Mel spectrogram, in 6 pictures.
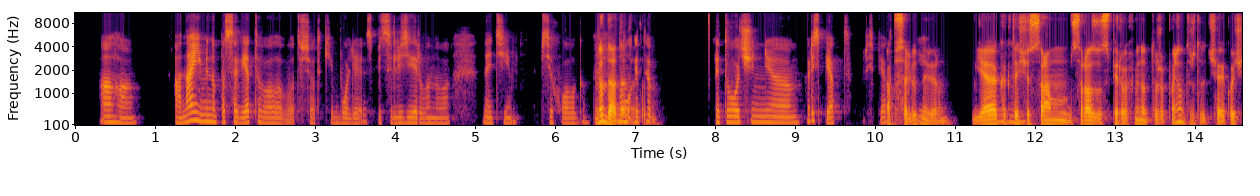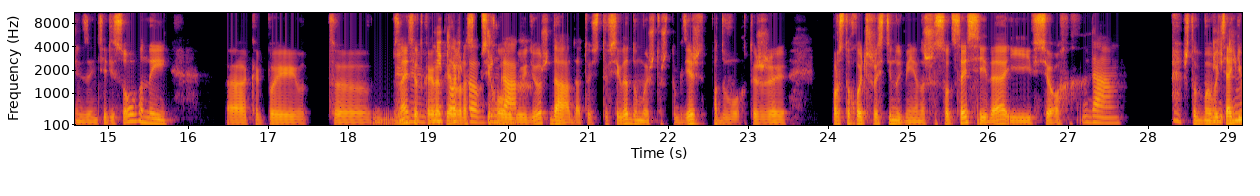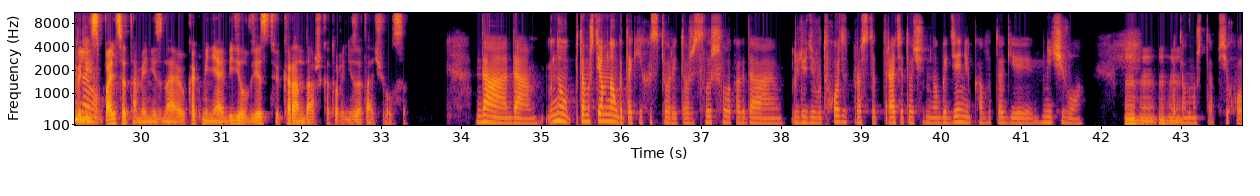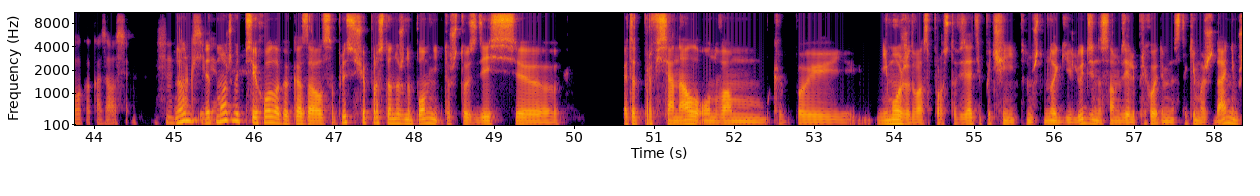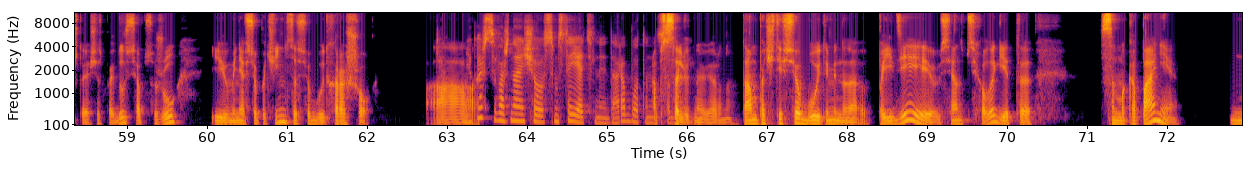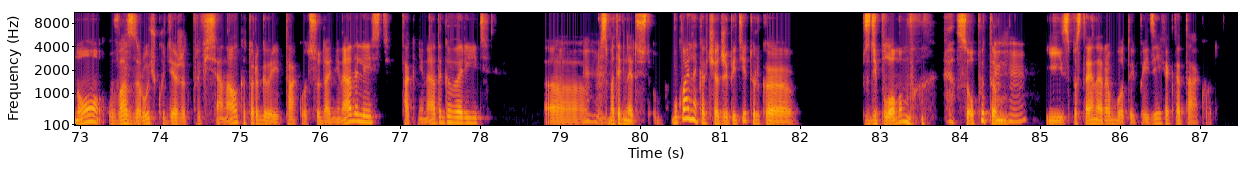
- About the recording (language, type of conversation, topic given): Russian, unstructured, Почему многие люди боятся обращаться к психологам?
- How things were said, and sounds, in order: tapping; other background noise; chuckle; scoff; chuckle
